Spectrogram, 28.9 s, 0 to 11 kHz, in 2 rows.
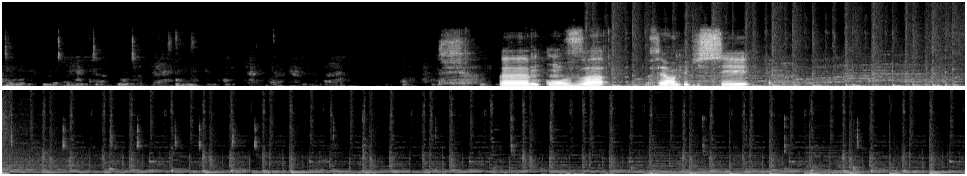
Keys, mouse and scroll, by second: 0.1-2.6 middle drag, 2.6 KP_1, 3.3-3.9 scroll up 5, 3.9 Tab, 4.2 scroll up 3, 5.1 z, 6.5-6.9 scroll up 1, 6.9 right click, 7.2 c, 9.5-12.6 drag, 12.8 z, 13.1-13.5 scroll down 3, 13.5 Tab, 14.1 scroll down 6, 14.6-15.5 middle drag, 15.5-16.1 scroll up 3, 16.1-17.5 middle drag, 17.5-17.9 scroll up 1, 17.9-18.4 middle drag, 18.4 Tab, 19.4 right click, 21.0 right click, 22.7 right click, 25.7 right click, 26.4 Tab, 27.0 scroll down 2, 27.3-28.9 middle drag.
